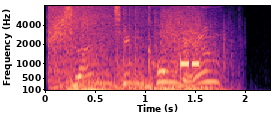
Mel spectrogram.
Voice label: 男 角色; 周伯通; 拳倾空明

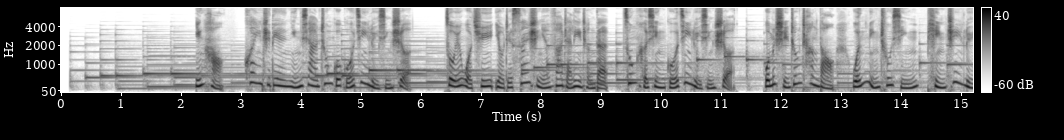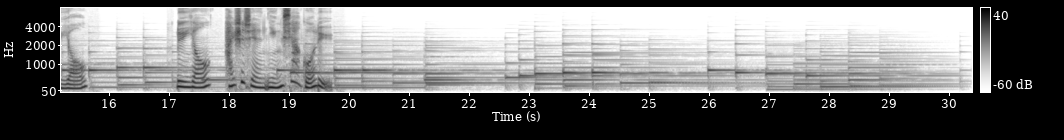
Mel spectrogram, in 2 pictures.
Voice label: 女, 彩铃

